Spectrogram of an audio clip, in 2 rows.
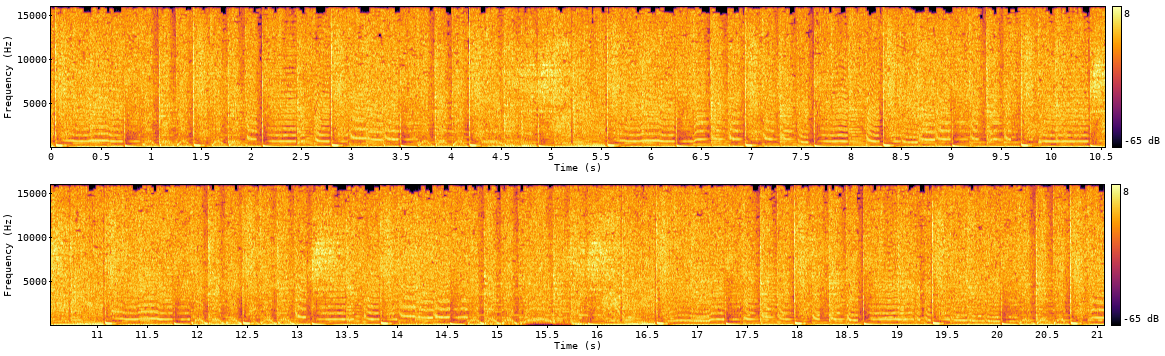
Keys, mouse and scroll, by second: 10.1 click, 10.1 s, 16.3 scroll up 3, 17.0-18.3 scroll up 1, 18.6 shift+middle click, 19.5 click.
